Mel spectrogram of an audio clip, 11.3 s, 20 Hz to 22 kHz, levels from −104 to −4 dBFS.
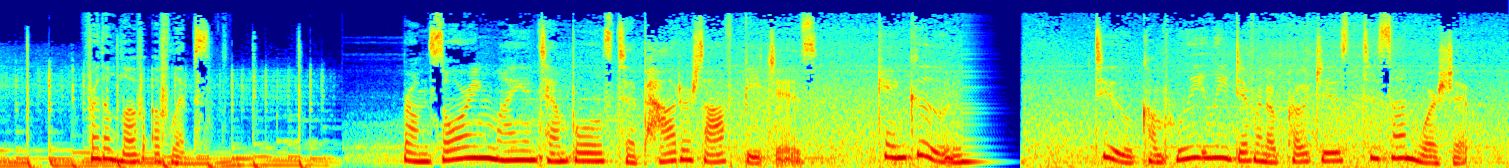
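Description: From the start to about 3.34 s there's a time-stretched section: the audio runs at roughly 1.38 times its normal pace while the pitch stays put. It's most likely software squeezing it to fit a length by dropping short slices, so it comes across rushed.

At 7.23 s a call audio freeze sets in and lasts until about 7.69 s. The last sound hangs on as a fading buzz for around 434 ms, with about 60 ms of it going silent, and then the audio picks up right where it stopped, with nothing lost. That points to packets likely being held up in transit while the jitter buffer ran dry, which pushes everything after it about 434 ms later.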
